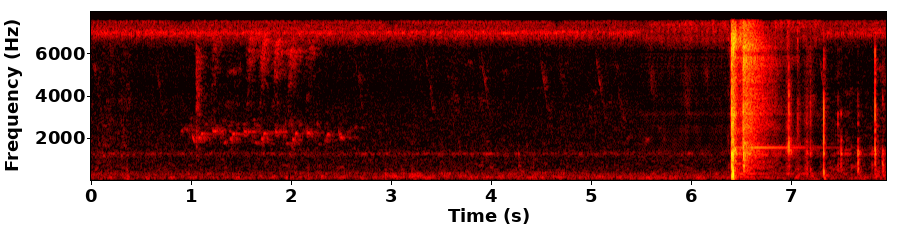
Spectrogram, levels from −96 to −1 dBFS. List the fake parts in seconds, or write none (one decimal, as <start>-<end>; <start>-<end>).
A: 5.5-7.3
